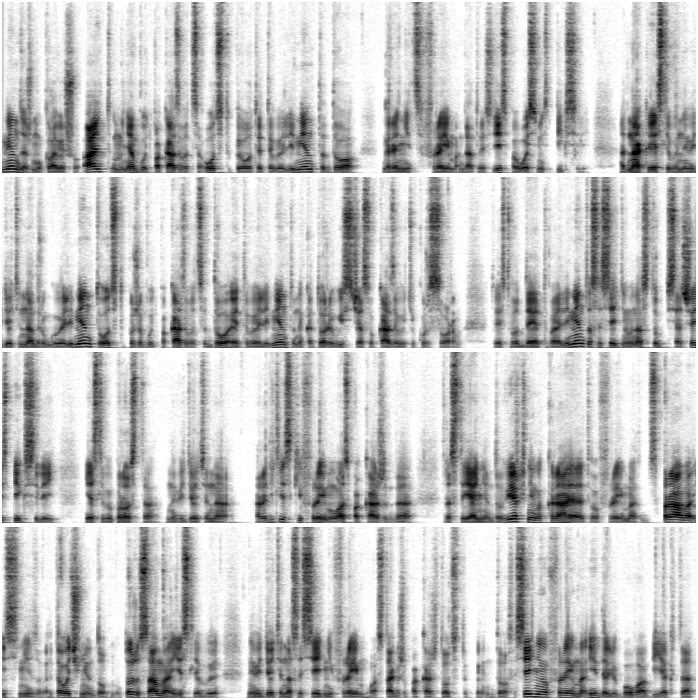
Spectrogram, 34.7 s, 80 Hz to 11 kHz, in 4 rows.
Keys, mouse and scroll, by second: 0.2 alt+click, 28.2-29.0 ctrl+scroll down 2, 29.0-32.7 scroll down 2, 32.7-34.7 alt+scroll down 1.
